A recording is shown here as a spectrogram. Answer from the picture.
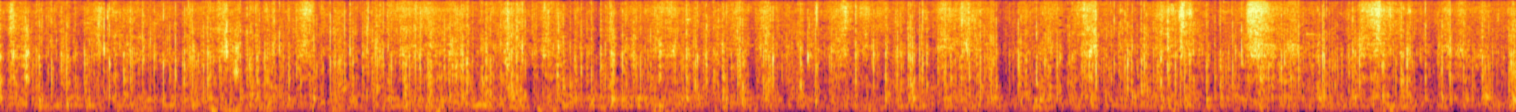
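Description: Steady rain falling, with a dense patter of individual drops striking a surface close by.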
